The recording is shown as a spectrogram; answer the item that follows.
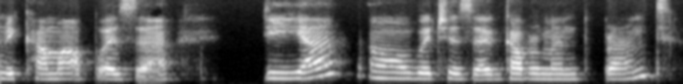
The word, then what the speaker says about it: Diia: are on this call in English it's spelled di a and then of course in Ukrainian it's you know Dia but I think it's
